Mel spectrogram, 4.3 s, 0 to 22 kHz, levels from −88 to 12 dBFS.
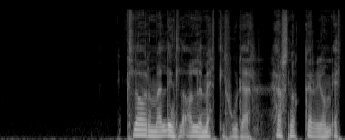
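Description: No technical faults can be heard anywhere in this speech recording. Nothing in the audio calls for comment at any point.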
